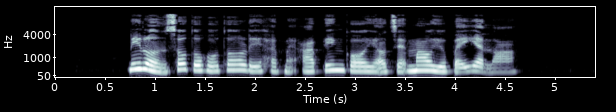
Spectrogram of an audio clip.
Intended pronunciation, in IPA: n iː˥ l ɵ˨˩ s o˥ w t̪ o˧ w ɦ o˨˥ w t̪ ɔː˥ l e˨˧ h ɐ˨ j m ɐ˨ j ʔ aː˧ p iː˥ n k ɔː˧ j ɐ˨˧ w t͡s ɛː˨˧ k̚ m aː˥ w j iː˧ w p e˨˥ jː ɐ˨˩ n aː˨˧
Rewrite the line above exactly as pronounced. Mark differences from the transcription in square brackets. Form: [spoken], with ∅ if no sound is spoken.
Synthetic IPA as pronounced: n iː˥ l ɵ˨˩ s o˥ w t̪ o˧ w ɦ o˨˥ w t̪ ɔː˥ l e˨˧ h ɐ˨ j m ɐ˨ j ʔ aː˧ p iː˥ n k ɔː˧ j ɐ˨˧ w t͡s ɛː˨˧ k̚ m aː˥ w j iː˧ w p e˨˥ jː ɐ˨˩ n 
